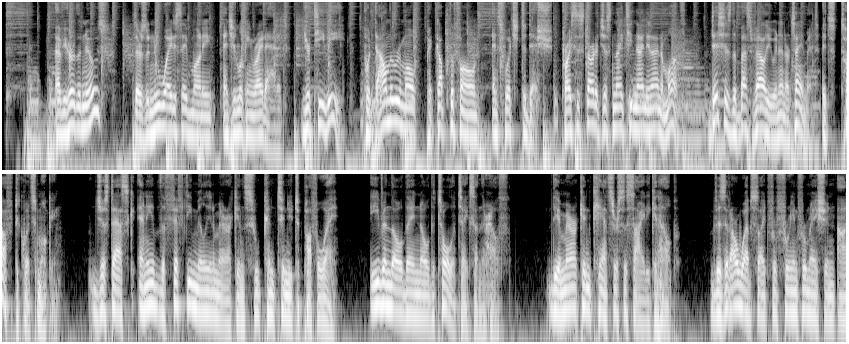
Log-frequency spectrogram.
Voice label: Men Commercial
